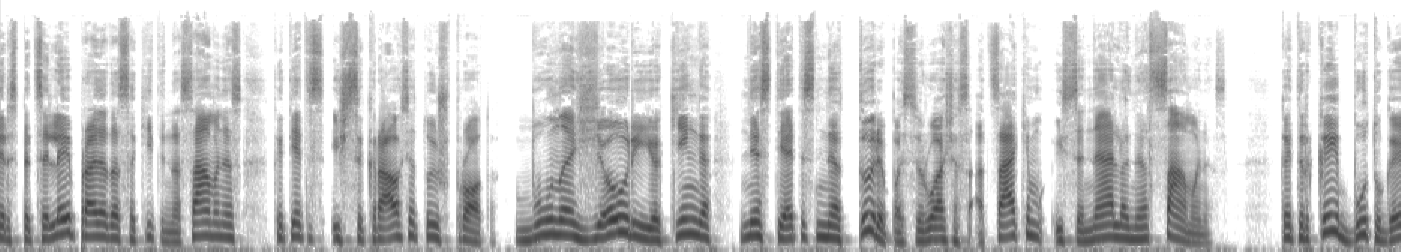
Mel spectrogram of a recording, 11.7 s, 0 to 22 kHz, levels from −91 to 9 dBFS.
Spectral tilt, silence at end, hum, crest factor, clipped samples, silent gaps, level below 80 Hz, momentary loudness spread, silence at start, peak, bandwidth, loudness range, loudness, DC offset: -5 dB/octave; 0 s; none; 18 dB; under 0.1%; none; -52 dBFS; 8 LU; 0 s; -6 dBFS; 17.5 kHz; 2 LU; -23 LUFS; under 0.1%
